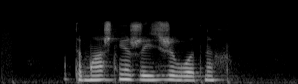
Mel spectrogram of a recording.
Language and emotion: Russian, neutral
